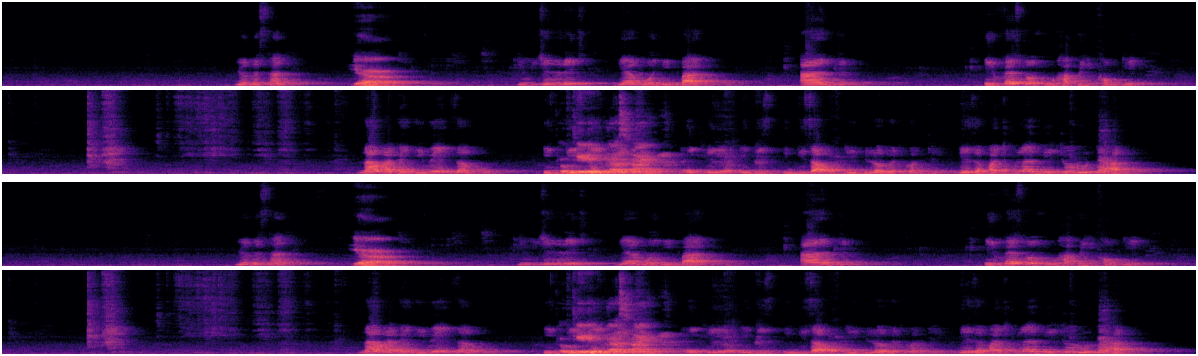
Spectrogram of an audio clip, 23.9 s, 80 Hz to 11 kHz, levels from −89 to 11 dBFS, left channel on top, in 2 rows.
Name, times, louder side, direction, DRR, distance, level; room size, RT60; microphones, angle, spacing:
voice 1, 2.3-2.9 5.2-5.8 6.1-7.0 8.0-8.5 9.8-11.4 15.5-16.8 17.4-18.3 18.7-23.1, left 2 dB, 55° left, 1 dB, 0.4 m, -24 dB
voice 2, 3.5-4.0 12.8-13.1 17.5-18.6 22.9-23.1, left 1 dB, 5° right, -6 dB, 1.2 m, -19 dB
3.6 x 2.4 x 4.0 m, 1.1 s
head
